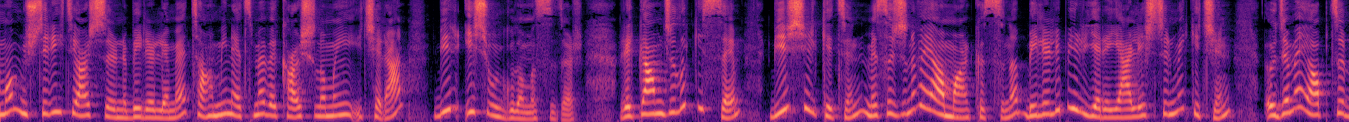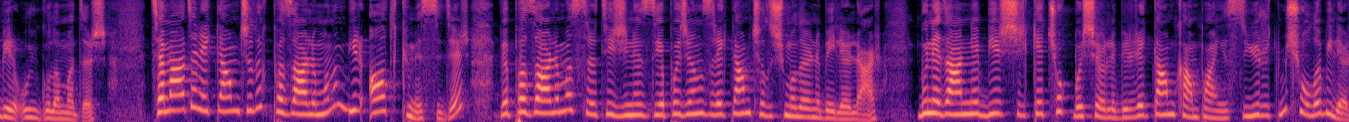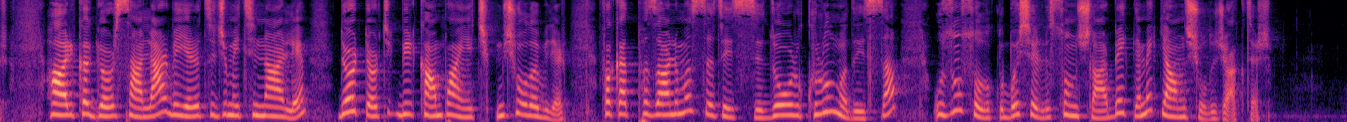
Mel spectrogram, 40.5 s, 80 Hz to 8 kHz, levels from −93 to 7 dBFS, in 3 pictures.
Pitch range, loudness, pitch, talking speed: 215-285 Hz, -19 LUFS, 255 Hz, 110 wpm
